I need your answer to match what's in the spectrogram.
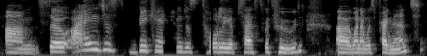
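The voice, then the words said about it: French accent. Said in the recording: “I'm originally from France. You probably hear the accent.”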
